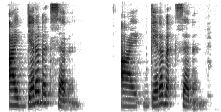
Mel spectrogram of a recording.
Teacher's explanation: get up and at are linked so that's what we call linking we link the words so that they sound like one word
